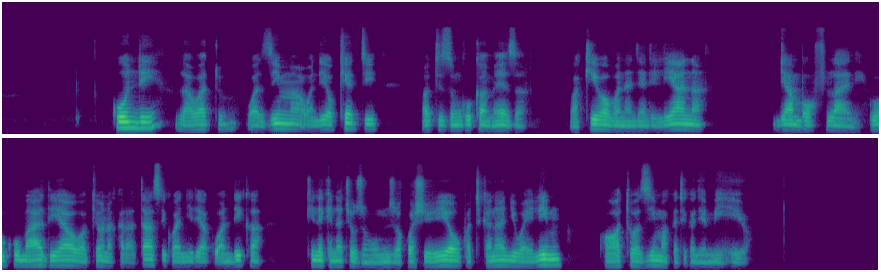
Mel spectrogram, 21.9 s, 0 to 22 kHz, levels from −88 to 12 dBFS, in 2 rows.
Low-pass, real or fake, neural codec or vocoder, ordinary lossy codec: 10.8 kHz; fake; codec, 24 kHz, 0.5 kbps, DualCodec; MP3, 96 kbps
